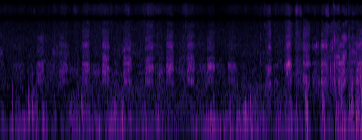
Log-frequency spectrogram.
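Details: Panting from Continental Bulldog Rita, ten months old, or her new two-month-old brother Sumo: fast, steady, breathy puffs close to the microphone, nearly three a second, growing louder toward the end.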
